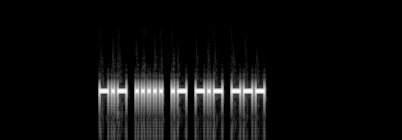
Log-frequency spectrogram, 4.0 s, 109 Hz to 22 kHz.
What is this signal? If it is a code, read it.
Morse code, heard as a keyed tone, about 38 wpm, 700 Hz. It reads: K5AKO
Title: USA Call Signs - 5 Characters - 40wpm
